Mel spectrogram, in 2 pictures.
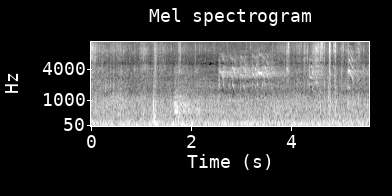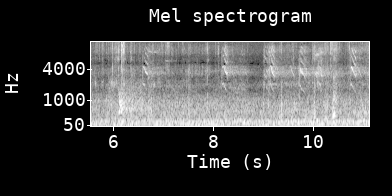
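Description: Cavolo nero leaves being picked and handled: leafy rustling with scattered crisp snaps and crackles. Short, high, falling chirps come and go in the background.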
